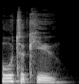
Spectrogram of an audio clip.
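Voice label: "autocue", British English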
